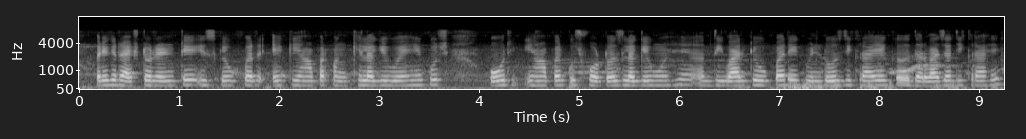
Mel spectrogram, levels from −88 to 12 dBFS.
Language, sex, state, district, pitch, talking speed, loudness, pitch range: Hindi, female, Chhattisgarh, Balrampur, 230 Hz, 215 wpm, -17 LUFS, 225-240 Hz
